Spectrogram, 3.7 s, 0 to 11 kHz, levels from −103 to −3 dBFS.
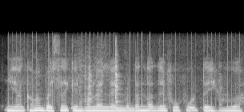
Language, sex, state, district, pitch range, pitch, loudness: Wancho, female, Arunachal Pradesh, Longding, 180-195 Hz, 185 Hz, -16 LUFS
